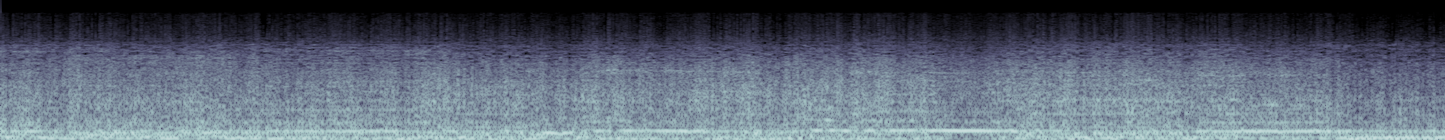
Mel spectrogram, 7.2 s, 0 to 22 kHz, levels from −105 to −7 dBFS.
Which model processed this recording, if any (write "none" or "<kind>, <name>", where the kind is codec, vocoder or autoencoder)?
vocoder, BigVGAN v2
